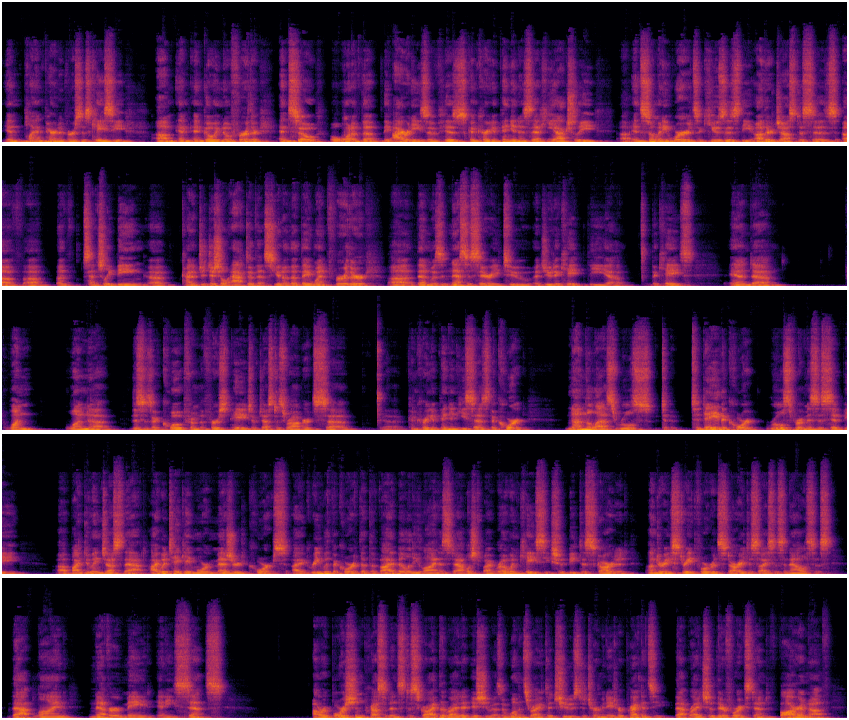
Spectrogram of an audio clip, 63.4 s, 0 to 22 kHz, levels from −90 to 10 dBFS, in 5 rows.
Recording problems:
off-mic speech; far
room echo; very slight; dies away in 0.3 s

